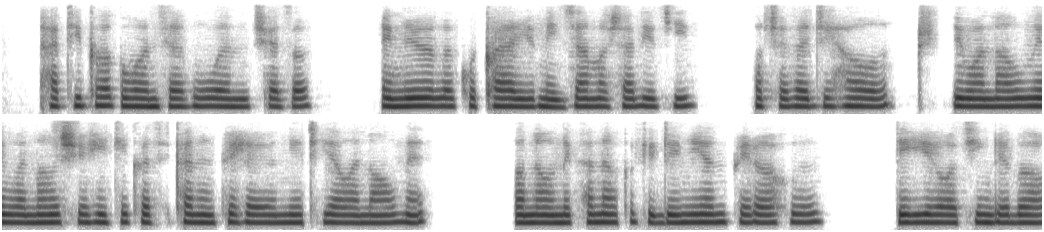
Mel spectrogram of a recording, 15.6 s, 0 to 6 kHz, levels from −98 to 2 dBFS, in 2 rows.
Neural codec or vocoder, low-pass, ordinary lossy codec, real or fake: codec, 16 kHz, 0.5 kbps, FunCodec, trained on Chinese and English, 25 frames a second; 5.4 kHz; AAC, 32 kbps; fake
